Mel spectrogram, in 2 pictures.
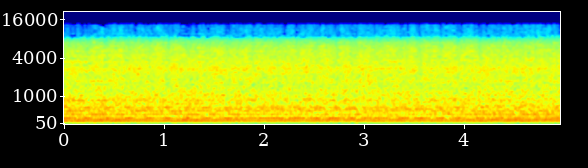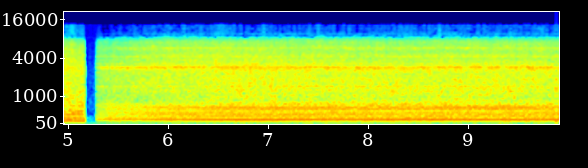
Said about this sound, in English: These two rock drills were recorded 3 feet away. The first in a tunnel, the second above ground.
